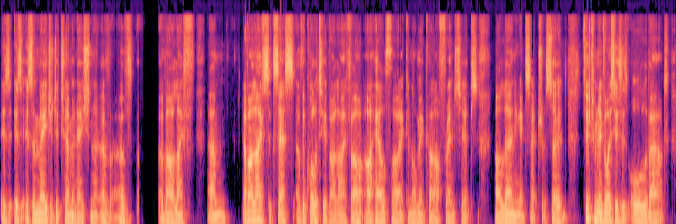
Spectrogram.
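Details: Adult male who describes himself as a person who stutters; stuttering.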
